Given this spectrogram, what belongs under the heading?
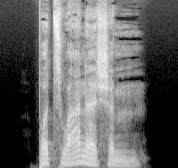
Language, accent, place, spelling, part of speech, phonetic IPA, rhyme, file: German, Germany, Berlin, botsuanischem, adjective, [bɔˈt͡su̯aːnɪʃm̩], -aːnɪʃm̩, De-botsuanischem.ogg
- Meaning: strong dative masculine/neuter singular of botsuanisch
